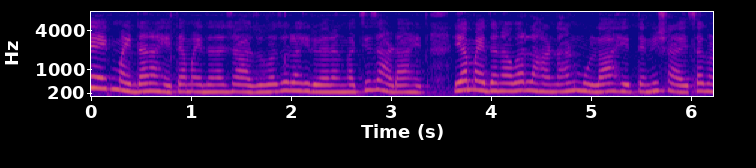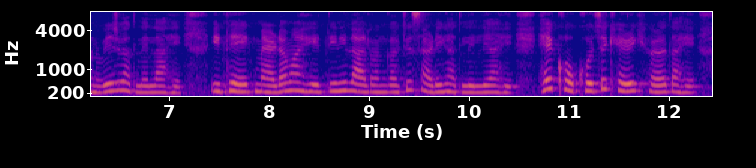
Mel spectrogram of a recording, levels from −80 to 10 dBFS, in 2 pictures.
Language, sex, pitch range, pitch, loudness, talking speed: Marathi, female, 235-275 Hz, 250 Hz, -34 LUFS, 180 wpm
